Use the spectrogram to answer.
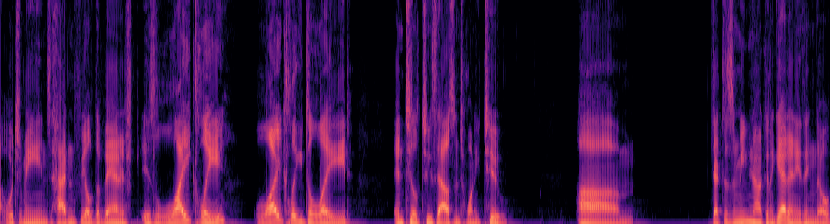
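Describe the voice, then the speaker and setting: Close to a desk mic in a dry, roomless recording, a male podcast host rambles through an informal livestream Q&A. Between reading viewer comments, he plugs his pauses with "uh," his voice smooth, clear and mid-pitched.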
